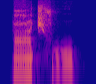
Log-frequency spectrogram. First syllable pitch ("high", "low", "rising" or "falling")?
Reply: high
